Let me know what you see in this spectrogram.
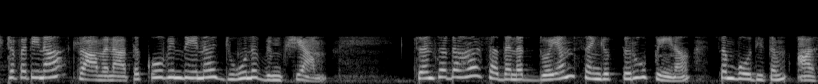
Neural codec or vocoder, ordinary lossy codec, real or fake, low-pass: none; Opus, 32 kbps; real; 3.6 kHz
